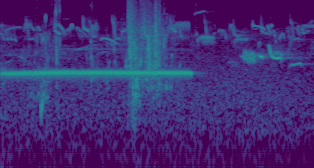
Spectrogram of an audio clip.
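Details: Frogs in Anatolian wetlands, males calling to assert dominance over rivals and attract females: a fast, steady rattling trill for over two seconds, then stops, amid a chorus of other chirping and squeaking callers.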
